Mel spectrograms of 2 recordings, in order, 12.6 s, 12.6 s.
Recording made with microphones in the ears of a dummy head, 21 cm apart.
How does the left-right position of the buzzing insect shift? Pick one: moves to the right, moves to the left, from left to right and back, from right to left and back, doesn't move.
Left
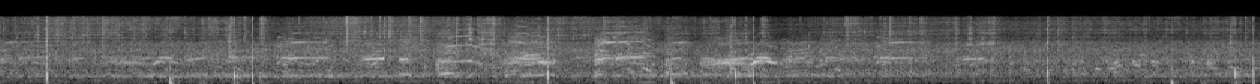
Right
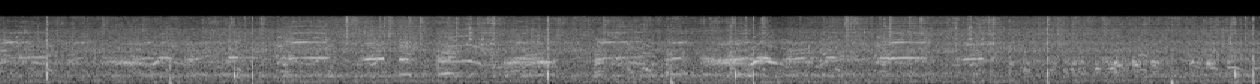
moves to the right.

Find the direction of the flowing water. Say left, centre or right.
right.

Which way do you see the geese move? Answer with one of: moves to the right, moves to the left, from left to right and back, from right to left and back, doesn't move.
from right to left and back.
